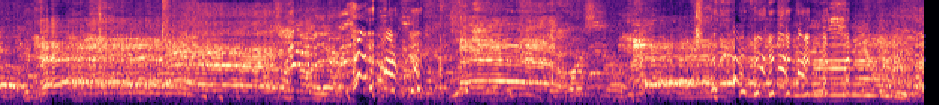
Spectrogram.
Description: Multiple sheep are making noise, people laugh about the noise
